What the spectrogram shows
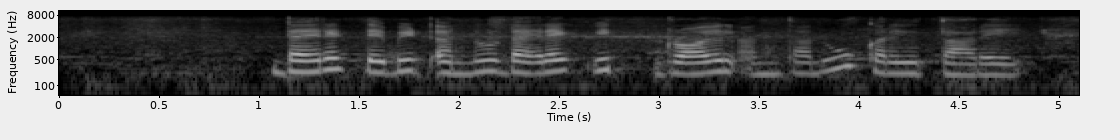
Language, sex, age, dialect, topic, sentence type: Kannada, female, 25-30, Mysore Kannada, banking, statement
